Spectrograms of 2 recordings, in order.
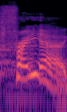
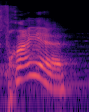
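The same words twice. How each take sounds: First: The name is pronounced the English/Swedish way. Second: The name is pronounced the Danish way. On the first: The speaker calls it wrong. "it's not Freya. ... the Swedish or English way of saying Freya" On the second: The speaker calls it right. "It's Freya!"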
